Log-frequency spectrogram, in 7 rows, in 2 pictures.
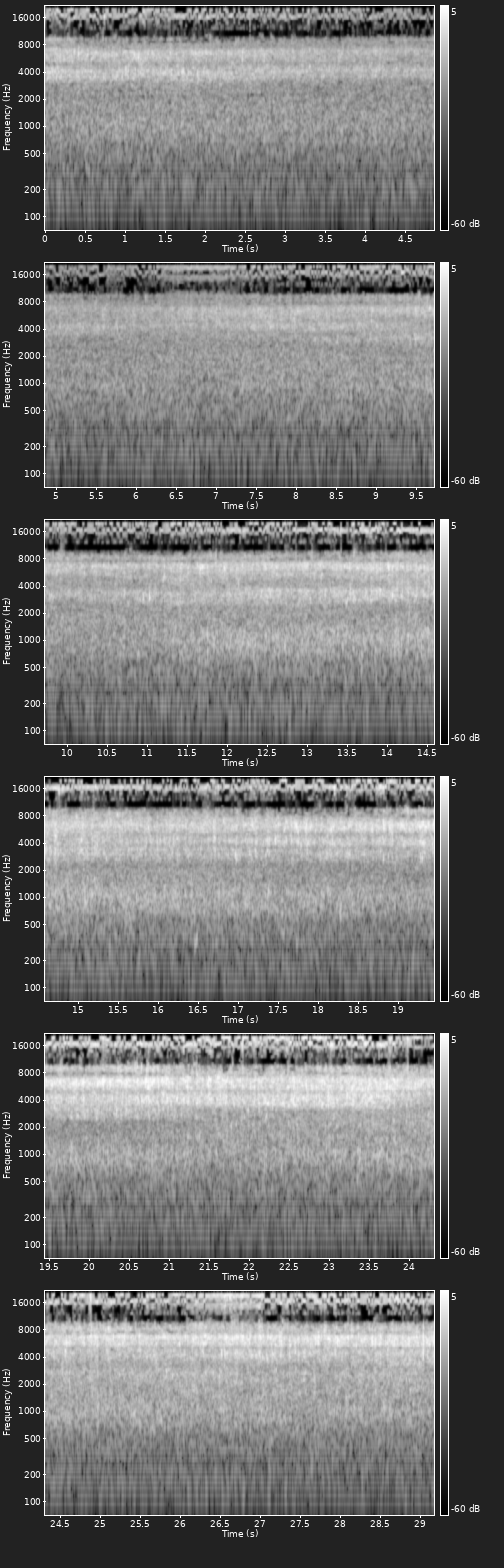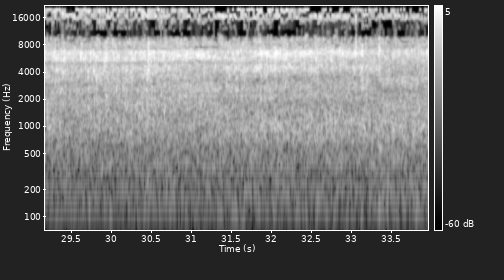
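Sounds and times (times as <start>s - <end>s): river rushing and babbling: 0.0s - 33.9s.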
